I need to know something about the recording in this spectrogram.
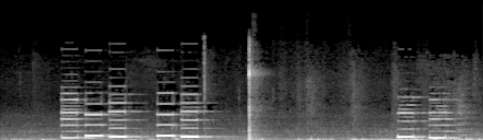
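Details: Hamilton ICU ventilator with its battery pulled out or not properly inserted: repeated two-tone electronic alarm beeps with a brief click, the no-battery alarm.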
